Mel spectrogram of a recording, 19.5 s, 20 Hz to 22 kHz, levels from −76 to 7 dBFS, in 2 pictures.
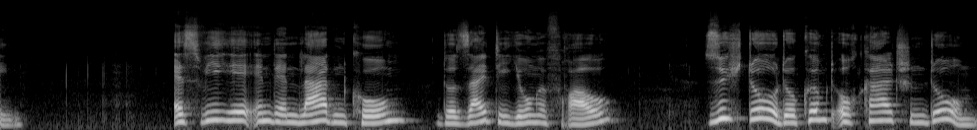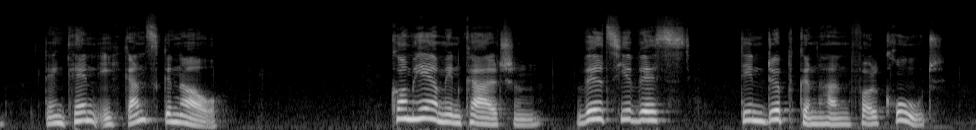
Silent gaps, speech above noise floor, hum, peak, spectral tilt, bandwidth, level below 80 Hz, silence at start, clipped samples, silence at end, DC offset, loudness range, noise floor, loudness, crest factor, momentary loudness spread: none; 40 dB; none; -2 dBFS; -6 dB/octave; 13 kHz; -56 dBFS; 0 s; under 0.1%; 0.4 s; under 0.1%; 3 LU; -57 dBFS; -18 LUFS; 18 dB; 13 LU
